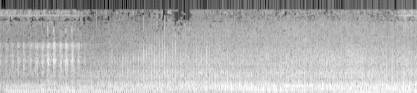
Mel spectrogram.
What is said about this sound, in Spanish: Tal vez no podamos aterrizar debido al terreno. En ese caso tendrás que saltar. ¿Me van a acercar? Lo suficiente. Ahora saltaré de un helicóptero.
